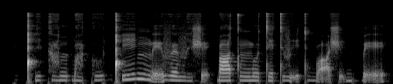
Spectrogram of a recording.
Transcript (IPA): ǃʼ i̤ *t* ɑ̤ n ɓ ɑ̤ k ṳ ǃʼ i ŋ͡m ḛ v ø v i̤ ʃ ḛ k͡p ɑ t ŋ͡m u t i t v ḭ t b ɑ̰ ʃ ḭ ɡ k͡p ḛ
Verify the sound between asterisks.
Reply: incorrect: k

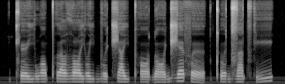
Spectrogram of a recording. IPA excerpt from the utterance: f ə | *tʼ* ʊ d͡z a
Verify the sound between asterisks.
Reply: correct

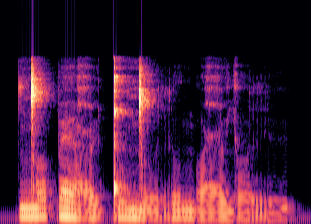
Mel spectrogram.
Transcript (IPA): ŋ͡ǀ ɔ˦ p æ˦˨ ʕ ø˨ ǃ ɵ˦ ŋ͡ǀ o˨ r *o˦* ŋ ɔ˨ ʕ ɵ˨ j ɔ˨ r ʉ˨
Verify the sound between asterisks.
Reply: correct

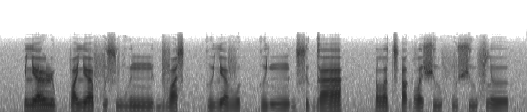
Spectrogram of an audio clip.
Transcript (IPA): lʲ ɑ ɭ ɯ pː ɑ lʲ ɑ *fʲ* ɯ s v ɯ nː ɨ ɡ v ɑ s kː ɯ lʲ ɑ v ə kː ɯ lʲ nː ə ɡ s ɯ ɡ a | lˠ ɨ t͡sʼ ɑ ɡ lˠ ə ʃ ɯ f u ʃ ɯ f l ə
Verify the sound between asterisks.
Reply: incorrect: f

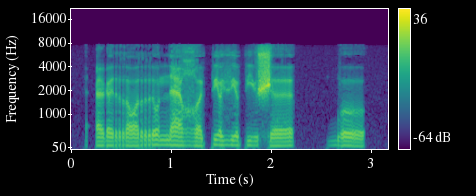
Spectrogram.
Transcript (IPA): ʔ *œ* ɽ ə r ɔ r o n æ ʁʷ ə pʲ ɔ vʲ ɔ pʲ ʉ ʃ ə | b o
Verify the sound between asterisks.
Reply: incorrect: æ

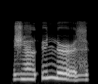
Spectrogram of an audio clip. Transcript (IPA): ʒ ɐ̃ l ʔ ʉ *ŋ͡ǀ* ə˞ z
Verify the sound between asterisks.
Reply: incorrect: n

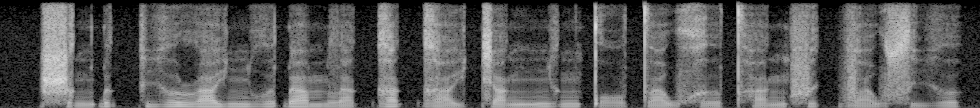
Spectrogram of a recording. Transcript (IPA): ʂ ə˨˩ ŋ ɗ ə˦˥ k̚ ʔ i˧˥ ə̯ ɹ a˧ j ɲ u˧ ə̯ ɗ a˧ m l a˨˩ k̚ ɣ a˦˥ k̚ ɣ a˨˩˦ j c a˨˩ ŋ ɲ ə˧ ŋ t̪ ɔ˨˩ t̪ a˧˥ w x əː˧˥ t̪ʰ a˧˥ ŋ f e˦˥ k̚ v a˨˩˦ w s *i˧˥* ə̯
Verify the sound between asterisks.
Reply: correct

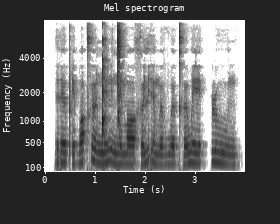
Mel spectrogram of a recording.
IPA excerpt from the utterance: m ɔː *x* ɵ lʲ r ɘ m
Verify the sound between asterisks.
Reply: correct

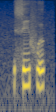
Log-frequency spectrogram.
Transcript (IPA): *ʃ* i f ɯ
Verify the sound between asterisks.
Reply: incorrect: s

